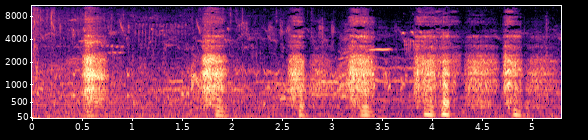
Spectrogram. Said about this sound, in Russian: Видит взлетающих голубей.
